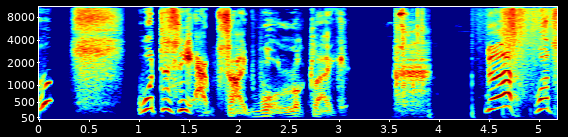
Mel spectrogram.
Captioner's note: inhales sharply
